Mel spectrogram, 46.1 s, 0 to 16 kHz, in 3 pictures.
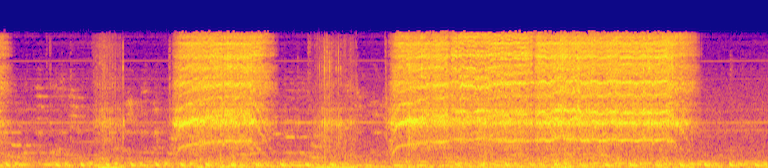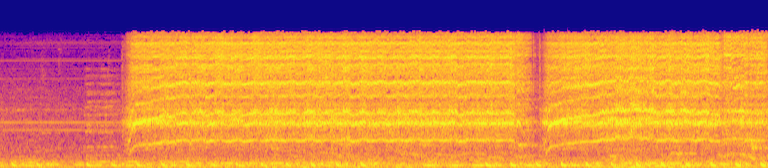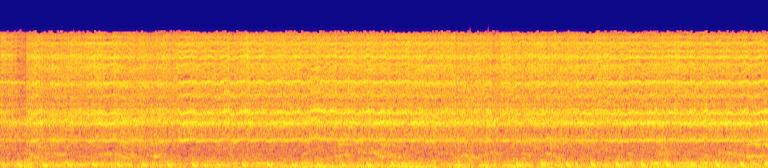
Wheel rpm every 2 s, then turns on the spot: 10, 40, 80, 30, 150, 160, 130, 0, 10, 140, 160, 160, 140, 130, 160, 160, 160, 160, 160, 160, 160, 160, 160.
none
